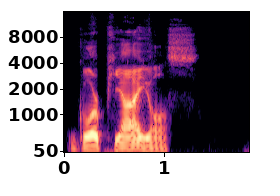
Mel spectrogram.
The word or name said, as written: Gorpiaios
